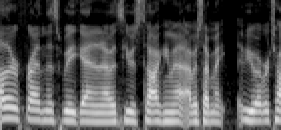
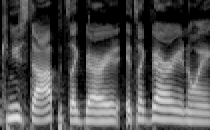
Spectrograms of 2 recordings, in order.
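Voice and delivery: ordinary delivery

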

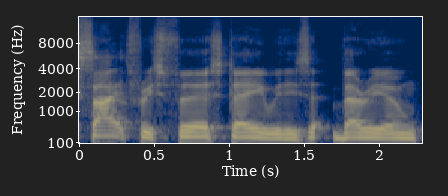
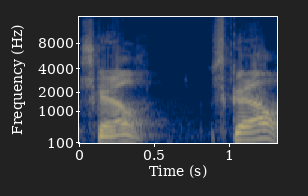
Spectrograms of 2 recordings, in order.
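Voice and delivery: Glaswegian accent; 3 semitones higher than usual. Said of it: "in a Glaswegian accent".

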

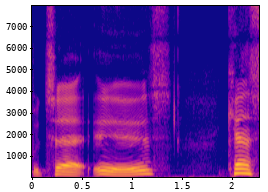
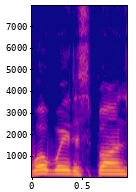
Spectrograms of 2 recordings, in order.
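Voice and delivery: normal talking voice

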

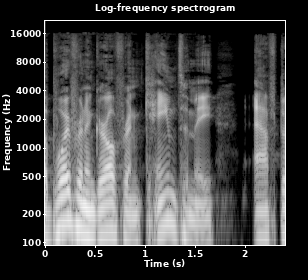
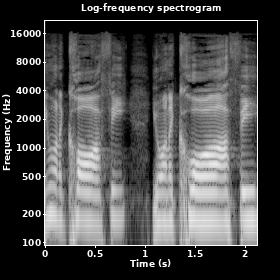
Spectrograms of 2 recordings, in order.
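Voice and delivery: put-on, heavy New York accent, pitched up; 7 semitones higher than usual. Watching Jasmine and Gino, quoting Stacey in her put-on New York accent. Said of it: "it's just the New York accent".

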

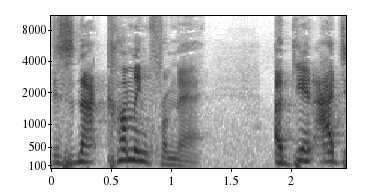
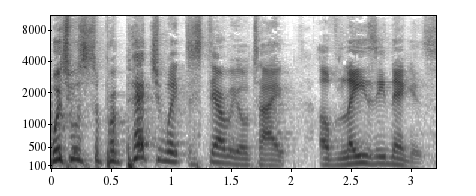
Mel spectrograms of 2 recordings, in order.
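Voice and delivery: normal talking voice

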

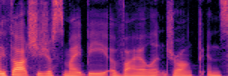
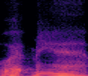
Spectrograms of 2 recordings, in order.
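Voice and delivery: croaking, strained banshee voice, much quieter; 7 dB quieter than usual. Narrator voices the banshee's plea, in a croaking, strained banshee voice. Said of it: "the banshee croaked, her strained voice echoing".

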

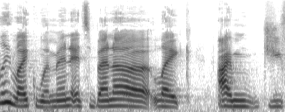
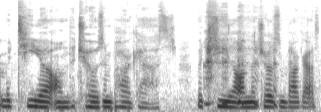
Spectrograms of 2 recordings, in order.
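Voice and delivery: soft, hushed, repeated half-whisper; 2 semitones lower, 6 dB quieter than usual. Retelling half-whispering in someone's ear while she slept: imitating own half-whisper. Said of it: "whisper in her ear".

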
